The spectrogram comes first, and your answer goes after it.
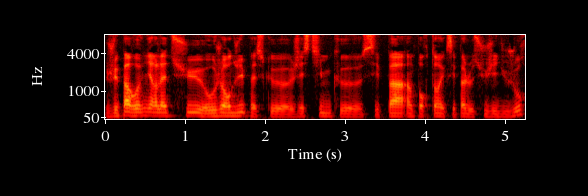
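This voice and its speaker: The delivery moves at a fairly quick pace with hardly any pauses. The intonation stays fairly even. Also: man, fairly low pitch for a man. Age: 20s. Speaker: podcaster. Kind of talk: improvised solo podcast monologue. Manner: casual, with frequent hesitations.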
